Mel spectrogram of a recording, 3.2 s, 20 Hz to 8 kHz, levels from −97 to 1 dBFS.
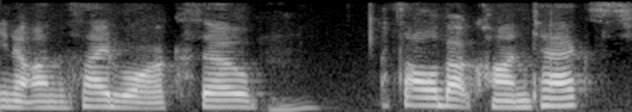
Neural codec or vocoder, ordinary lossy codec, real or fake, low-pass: none; MP3, 48 kbps; real; 7.2 kHz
